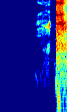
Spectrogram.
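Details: Female sneezing: a quick indrawn breath followed by one loud, explosive sneeze after a nose tickle.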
